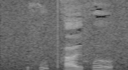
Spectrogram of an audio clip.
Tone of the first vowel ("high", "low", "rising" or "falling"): low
